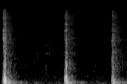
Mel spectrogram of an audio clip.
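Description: Three dull, low thuds as the ground or stone slab at Merlin's tomb in the Brocéliande forest is knocked or stamped on, each dying away quickly. The ground rings hollow, which is why legend holds that Merlin's body could lie in a cavern beneath the stones.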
